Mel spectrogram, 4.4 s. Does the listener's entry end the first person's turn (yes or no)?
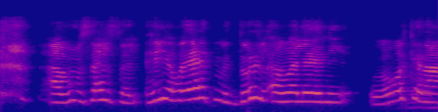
no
